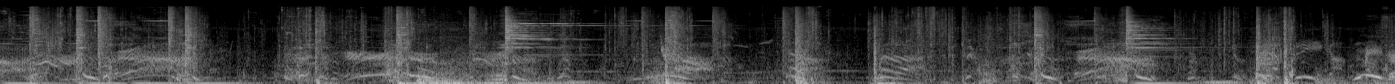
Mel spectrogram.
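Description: Metal blades clash and clang again and again.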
